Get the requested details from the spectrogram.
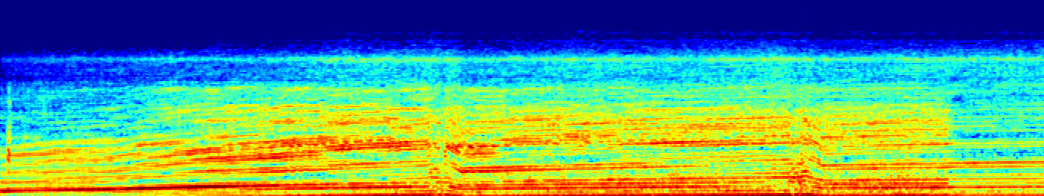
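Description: A motorcycle engine roars close by, revving up and shifting gears as it speeds along.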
